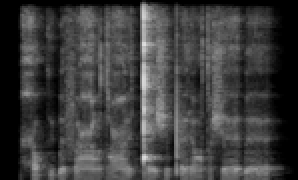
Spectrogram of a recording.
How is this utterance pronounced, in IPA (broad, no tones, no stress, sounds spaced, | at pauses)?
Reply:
ħ ɔ k y ɓ ɛ f æ ʕ a dˤ a ʕ ɛː ǃ ɛ ʃ e pʼ ɛ ɾ ɛː dˤ y ʃ ɛː ɓ ɛː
